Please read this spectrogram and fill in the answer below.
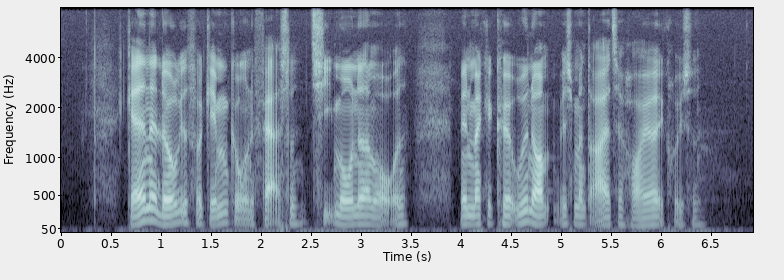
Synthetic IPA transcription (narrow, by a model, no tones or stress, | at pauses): ɡ̥ɛð̞ˠən̩æɐlɔ̽ɡ̥əð̩ˠfɒ̽ɡ̥emm̩ɡ̥ɔ̰̽ːnəfæɐ̰sl̩t͡sʰḭːmɔːnəð̞ˠɐɒ̽mɒ̰ːð̩ˠmenmænkʰækʰøːɐʔuːðˠən̩ɒ̽m̰ʋe̝smænd̥ʁɑ̈ɪɐt͡sʰe̝lhɒ̽ɪɐːikʰʁysð̩ˠ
